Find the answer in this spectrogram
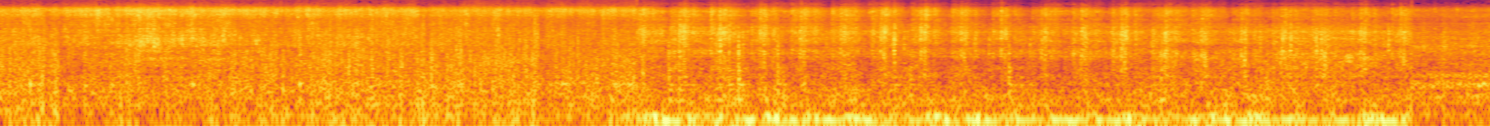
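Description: Passenger train coach running at speed: a steady rush of wheel and wind noise, joined about eight seconds in by a heavy low rumble and a rapid clatter of the wheels over the rails, which drops away shortly before the end.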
